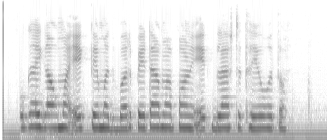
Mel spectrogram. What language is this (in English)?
Gujarati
